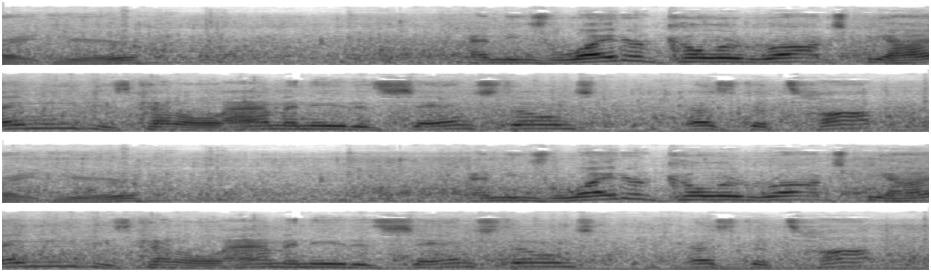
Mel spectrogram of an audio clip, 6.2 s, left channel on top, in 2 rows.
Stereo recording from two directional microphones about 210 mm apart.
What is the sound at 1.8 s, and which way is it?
Speech, 10° left (ahead or behind).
